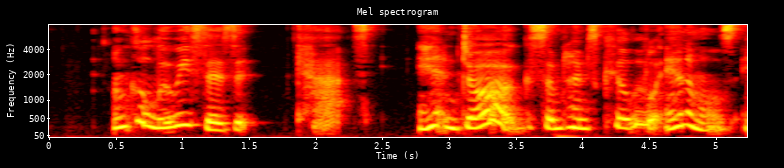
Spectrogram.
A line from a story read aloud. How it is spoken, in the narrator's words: Amy whimpered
